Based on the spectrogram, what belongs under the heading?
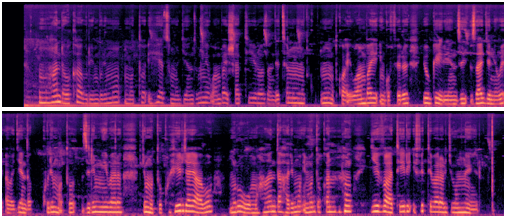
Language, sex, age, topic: Kinyarwanda, female, 25-35, education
